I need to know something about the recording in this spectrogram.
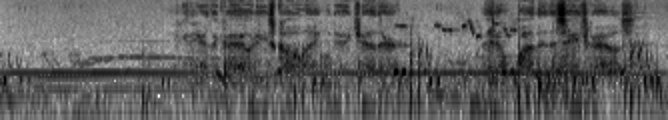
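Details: Before sunrise, as it starts to get light in sage-grouse habitat, coyotes call back and forth in wavering, high yips and howls over a steady musical drone.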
